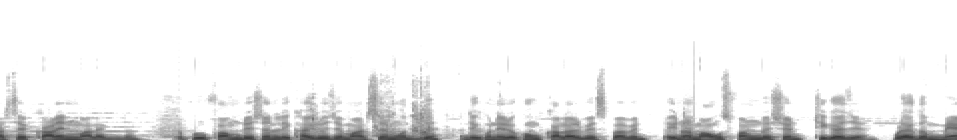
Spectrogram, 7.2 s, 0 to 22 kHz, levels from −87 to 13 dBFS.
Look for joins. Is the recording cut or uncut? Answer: cut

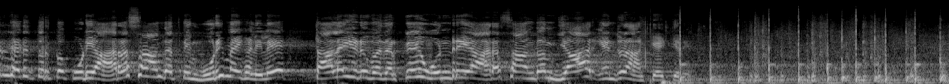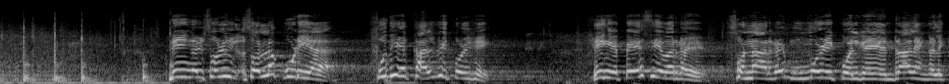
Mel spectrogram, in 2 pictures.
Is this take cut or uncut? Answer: uncut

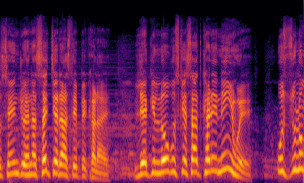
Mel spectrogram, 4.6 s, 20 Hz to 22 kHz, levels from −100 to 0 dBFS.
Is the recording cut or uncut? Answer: uncut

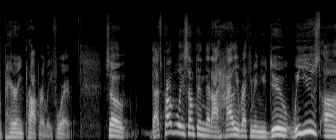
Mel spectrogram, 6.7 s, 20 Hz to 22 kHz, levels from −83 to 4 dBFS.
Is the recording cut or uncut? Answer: uncut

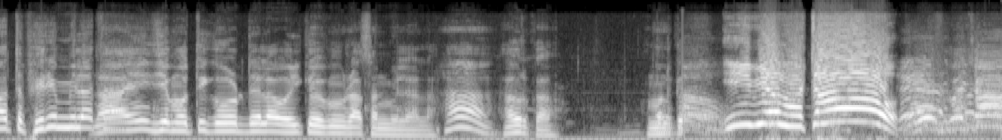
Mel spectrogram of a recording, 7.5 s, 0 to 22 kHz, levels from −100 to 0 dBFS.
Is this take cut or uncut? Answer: cut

